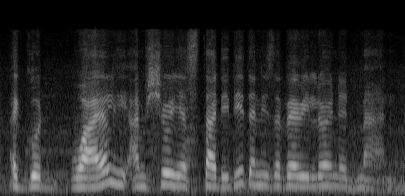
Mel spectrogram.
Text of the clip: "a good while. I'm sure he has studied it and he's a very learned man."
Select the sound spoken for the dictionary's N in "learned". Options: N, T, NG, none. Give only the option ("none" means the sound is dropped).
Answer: N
